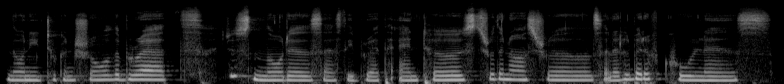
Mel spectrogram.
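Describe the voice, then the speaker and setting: A woman leading a guided meditation in a gentle, soothing, half-whispered voice, leaving long pauses between phrases. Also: medium pitch, little pitch movement. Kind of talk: guided evening body scan meditation.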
